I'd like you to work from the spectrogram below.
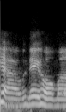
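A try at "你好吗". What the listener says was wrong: You got to you got to get the tone right, buddy. Ni hao.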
